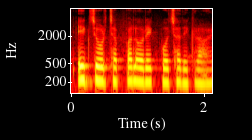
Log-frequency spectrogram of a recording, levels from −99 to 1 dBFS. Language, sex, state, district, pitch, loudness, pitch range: Hindi, female, Maharashtra, Sindhudurg, 200 Hz, -25 LUFS, 195-210 Hz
